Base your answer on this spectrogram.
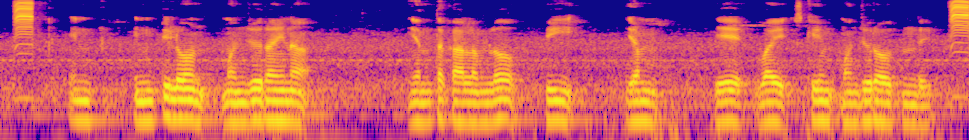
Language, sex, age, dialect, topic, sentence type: Telugu, male, 25-30, Utterandhra, banking, question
